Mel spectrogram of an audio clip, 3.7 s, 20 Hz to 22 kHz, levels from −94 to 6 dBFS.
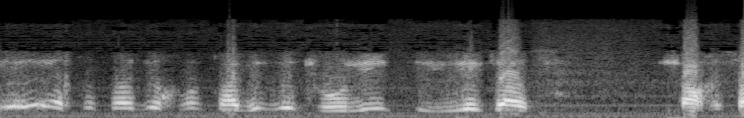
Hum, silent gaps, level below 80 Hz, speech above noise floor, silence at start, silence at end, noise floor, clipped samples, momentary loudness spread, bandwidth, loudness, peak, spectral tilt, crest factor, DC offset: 50 Hz at -50 dBFS; none; -48 dBFS; 23 dB; 0 s; 0 s; -35 dBFS; 0.2%; 12 LU; 10.5 kHz; -13 LUFS; 0 dBFS; -6 dB/octave; 14 dB; under 0.1%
